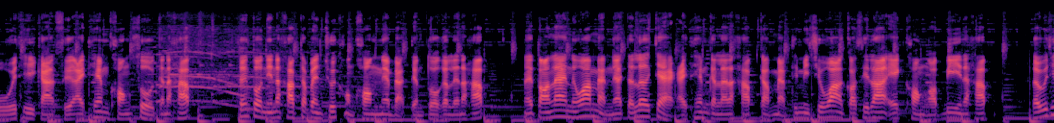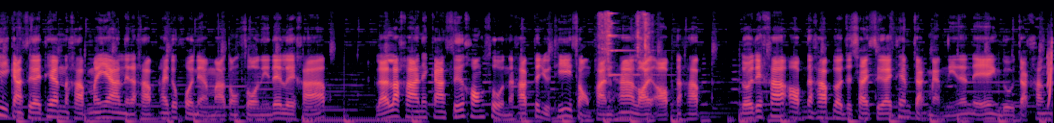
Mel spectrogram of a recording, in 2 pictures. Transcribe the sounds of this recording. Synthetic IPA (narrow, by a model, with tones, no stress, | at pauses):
u˧wi˦˥t̪ʰiː˧kaː˧nsɯː˦˥ʔa˧jt̪ʰe˥˩mkʰɔː˧ŋsuː˨˩ka˧nːa˦˥kʰa˦˥p̚ | sɯ˥˩ŋt̪u˧əniː˦˥na˦˥kʰa˦˥p̚t͡ɕa˨˩pe˧nt͡ɕʰu˦˥t̪̚kʰɔː˩˦ŋkʰɔ˧ŋni˥˩ɐbɛː˨˩p̚t̪e˧əmt̪u˧ɐka˧nlɤː˧jna˦˥kʰa˦˥p̚ | na˧jt̪ɔː˧nlɛː˥˩k̚ni˦˥waː˥˩mɛ˨˩p̚ni˦˥ɐ˩t͡ɕa˨˩lɤː˥˩k̚t͡ɕɛ̰ː˨˩k̚ʔa˧jt̪ʰe˥˩mka˧lɛ˦˥wna˦˥kʰa˦˥p̚ka˨˩p̚mɛ˨˩t̪ʰiː˥˩miː˧t͡ɕʰɯ˥˩waː˥˩kɔː˦˥siː˦˥laː˥˩ʔe˦˥kʰːɔ˧ŋʔɔ˦˥p̚biː˥˩na˦˥kʰa˦˥p̚ | lɛ˦˥wi˦˥t̪ʰiː˧kaː˧nsɯː˦˥a˧jt̪ʰe˥˩mna˦˥kʰa˦˥p̚ma˥˩jːaː˥˩lɤː˧na˦˥kʰa˦˥p̚ha˥˩jt̪ʰu˦˥kʰːo˧nːi˧˩ɐmaː˧t̪o˧ŋsoː˧niː˦˥daː˥˩jlɤː˧jxʰa˦˥p̚lɛː˦˥wɾaː˧xʰaː˧na˧jkaː˧nsɯː˦˥xʰɔː˧ŋsuː˨˩t̪̚na˦˥kʰa˦˥p̚t͡ɕa˨˩juː˨˩t̪ʰiː˥˩sɔ̰ː˩˦ŋpʰa˧nɦaː˥˩ɾɔː˦˥jʔɔ˦˥p̚na˦˥kʰa˦˥p̚ | doː˧jda˧˥˩kʰaː˥˩ʔɔ˦˥p̚na˦˥kʰa˦˥p̚ɾa˧wt͡ɕa˨˩t͡ɕʰa˦˥jsɯː˦˥ʔa˧jt̪ʰe˥˩mt͡ɕaː˨˩k̚mɛ̰˨˩p̚niː˦˥na˥˩nʔeː˧ŋduː˧t͡ɕa̰ː˨˩kʰːaː˥˩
